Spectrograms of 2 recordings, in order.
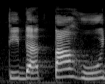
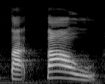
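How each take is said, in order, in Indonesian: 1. Kata pertama punya dua suku kata. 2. Kata pertama punya satu suku kata.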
